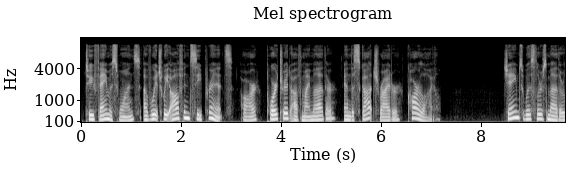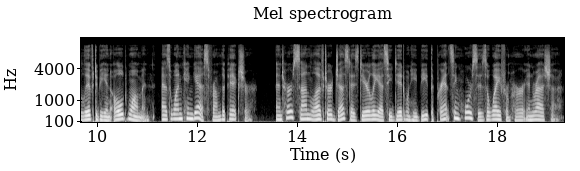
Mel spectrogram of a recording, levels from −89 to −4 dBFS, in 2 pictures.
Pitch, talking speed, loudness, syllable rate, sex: 180 Hz, 175 wpm, -18 LUFS, 4.7 syllables/s, female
